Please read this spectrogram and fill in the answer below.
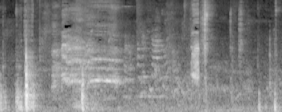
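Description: Solid pine boards knocking together on a wooden workbench as glued planks are pressed into place, with a sharp knock about half a second in and lighter knocks after. A pitched animal call sounds in the background about a second in.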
